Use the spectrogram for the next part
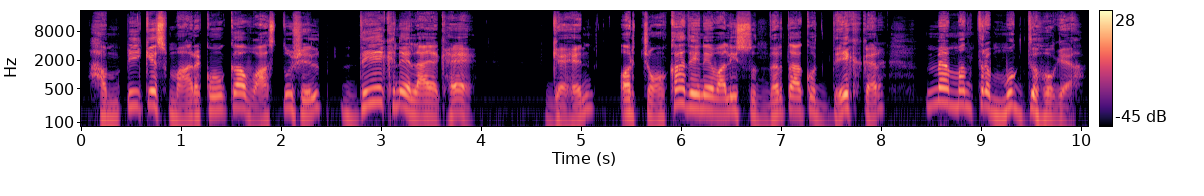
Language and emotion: Hindi, happy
